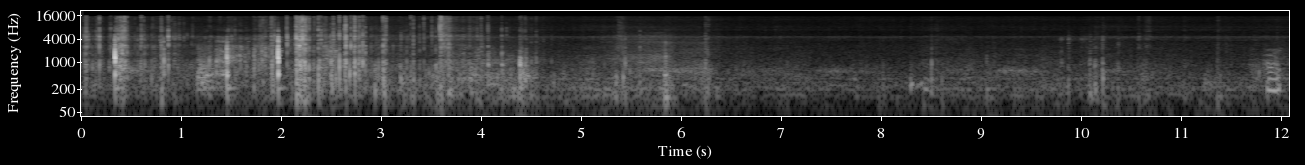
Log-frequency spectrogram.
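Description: Foil Pokémon booster pack wrapper crinkling and tearing as it is pulled open by hand: a dense run of crackles for the first four seconds or so, then only faint handling of the cards.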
